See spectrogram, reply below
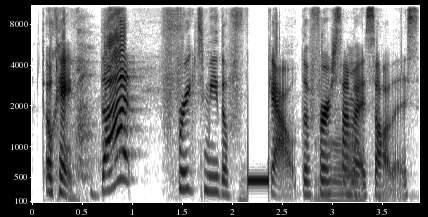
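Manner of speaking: usual speaking voice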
